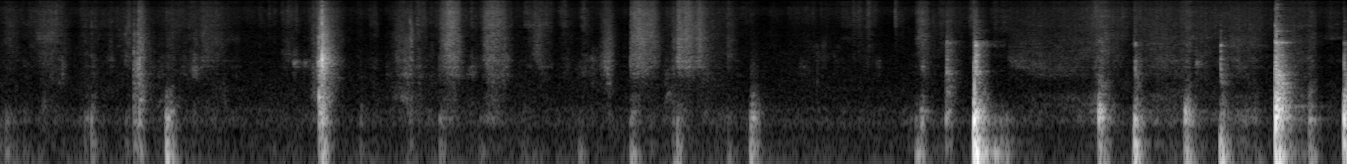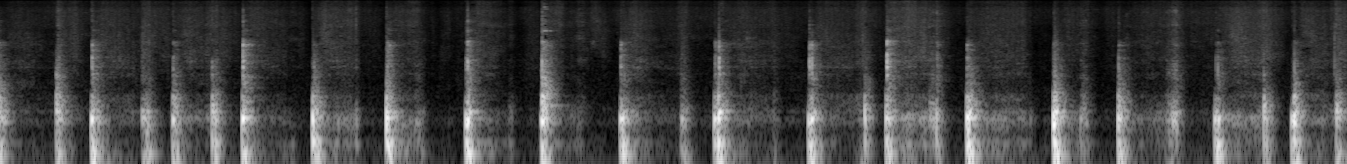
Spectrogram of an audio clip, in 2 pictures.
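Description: Wooden rolling pin worked back and forth over thin strudel dough on a wooden worktop, a knock with each stroke at about two a second from about ten seconds in. Before that, a few scattered light knocks and a short rustle.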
